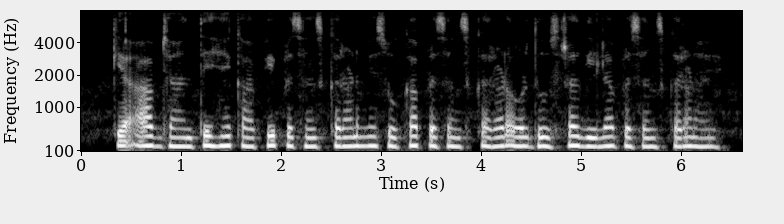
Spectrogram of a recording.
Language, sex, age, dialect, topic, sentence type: Hindi, female, 41-45, Awadhi Bundeli, agriculture, statement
